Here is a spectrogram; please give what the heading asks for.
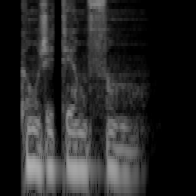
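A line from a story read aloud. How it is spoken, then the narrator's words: Murmuring. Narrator (French): murmura Loustérine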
